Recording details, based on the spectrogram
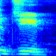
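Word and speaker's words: gene: प्यार प्र नेक्स्ट देखिए जी एन ई में क्या होगा साइलेंट होगा इसका उच्चारण करेंगे जीन जीन का मीनिंग होता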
